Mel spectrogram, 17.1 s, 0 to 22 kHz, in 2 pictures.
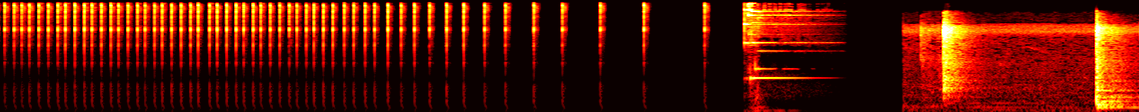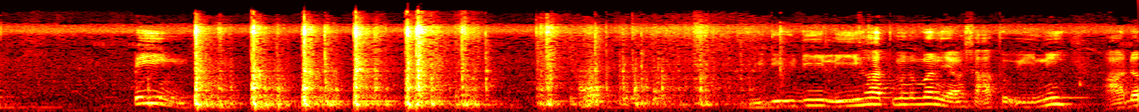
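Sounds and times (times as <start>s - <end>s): spinning wheel ticking: 0.0s - 4.2s
short bright chime: 5.6s - 6.3s
knocks: 10.0s - 14.0s.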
